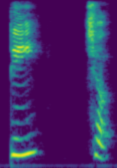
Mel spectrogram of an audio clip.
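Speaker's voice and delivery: Teacher stretched slowly, weight on the first syllable; stress on TEA. Shown as a demonstration. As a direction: say teacher slowly, leaning on the start. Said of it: "ఎక్కడ ఎక్కువ stress పెడుతున్నారో".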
